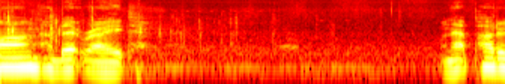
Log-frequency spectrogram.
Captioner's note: applause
